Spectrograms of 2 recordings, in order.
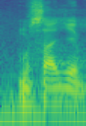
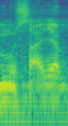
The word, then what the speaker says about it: Musayyib: Seperti Said bin Musayyab atau Said bin Musayyib, ketika dia masih hidup, jika dia dipanggil Said bin Musayyab, dia akan sangat marah karena arti Said al-Musayyab adalah "orang yang ditawan.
